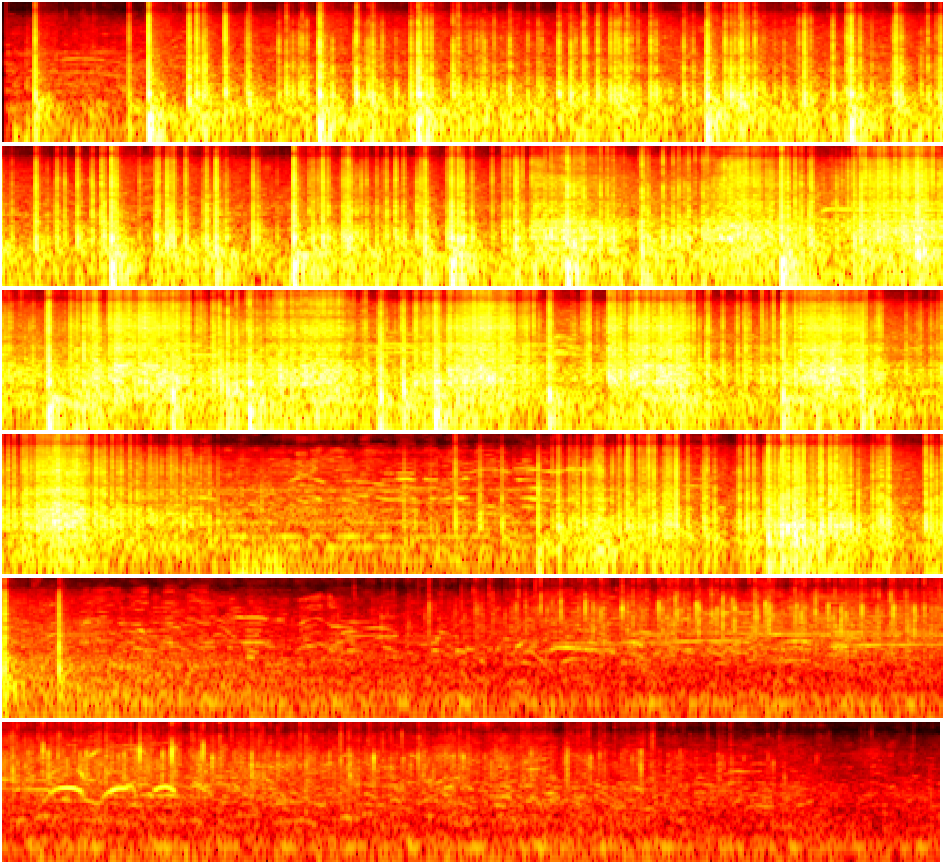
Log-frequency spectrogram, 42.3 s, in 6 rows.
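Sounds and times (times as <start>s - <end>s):
fireworks: 0.0s - 29.4s.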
